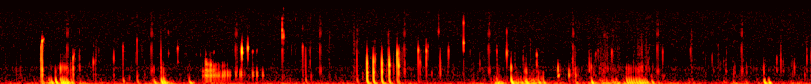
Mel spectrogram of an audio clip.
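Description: Low gurgling and rumbling with irregular bubbling pops from the stomach, ordinary bowel sounds.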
